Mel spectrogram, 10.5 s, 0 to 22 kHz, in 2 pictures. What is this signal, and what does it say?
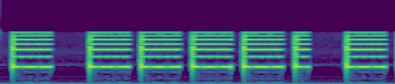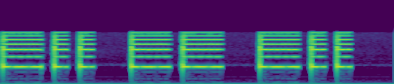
Morse code, heard as a keyed tone, about 7 wpm, 3700 Hz, with noise. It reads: T9ZMD
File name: Morze-HA2MN / hang / 25 GYAKORLAT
